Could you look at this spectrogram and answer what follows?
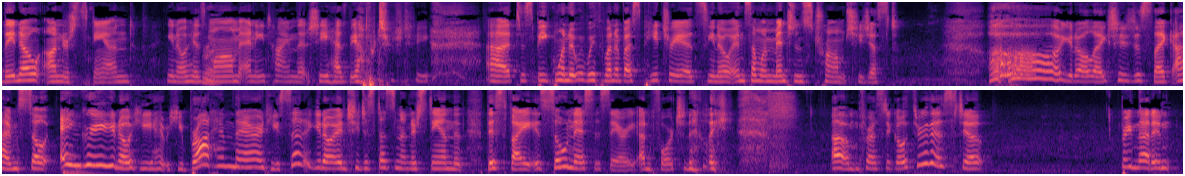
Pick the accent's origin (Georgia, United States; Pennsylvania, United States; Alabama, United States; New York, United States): Pennsylvania, United States; Pittsburgh; I'm from Pittsburgh.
